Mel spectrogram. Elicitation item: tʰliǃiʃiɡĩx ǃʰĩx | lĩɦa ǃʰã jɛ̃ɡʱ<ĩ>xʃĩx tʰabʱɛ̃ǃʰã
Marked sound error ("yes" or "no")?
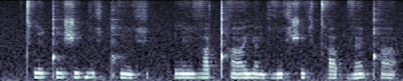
no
